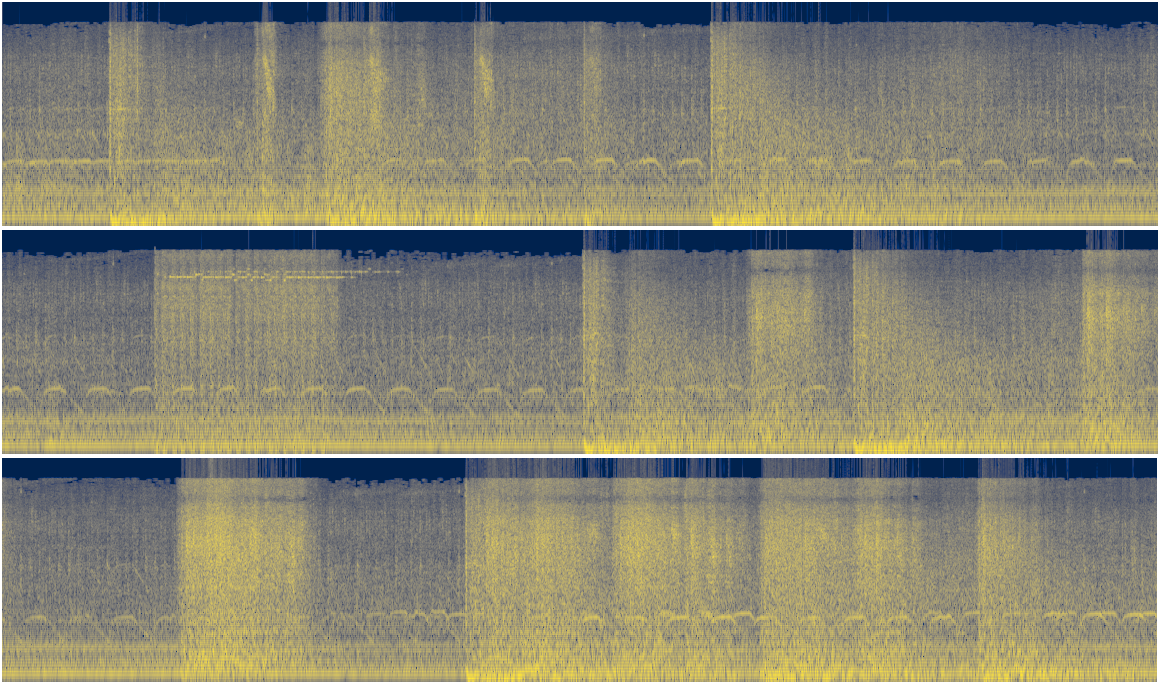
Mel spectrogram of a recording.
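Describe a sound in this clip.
Tank cannon shots boom loudly.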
